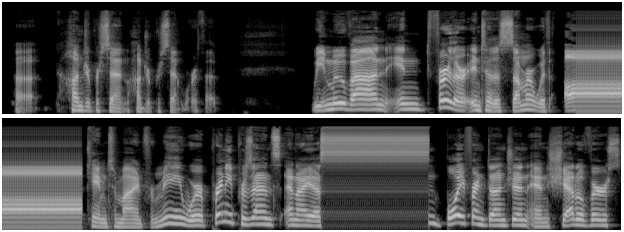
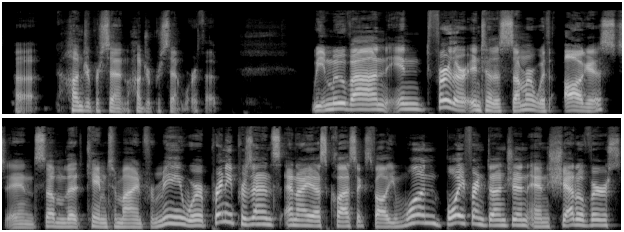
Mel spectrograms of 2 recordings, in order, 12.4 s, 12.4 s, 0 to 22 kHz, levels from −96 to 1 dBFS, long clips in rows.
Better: second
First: audio freezing; at 5.5 s for 1.5 s and at 9.5 s for 1 s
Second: none

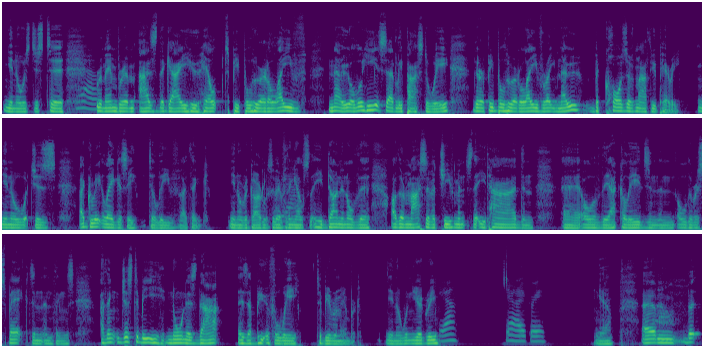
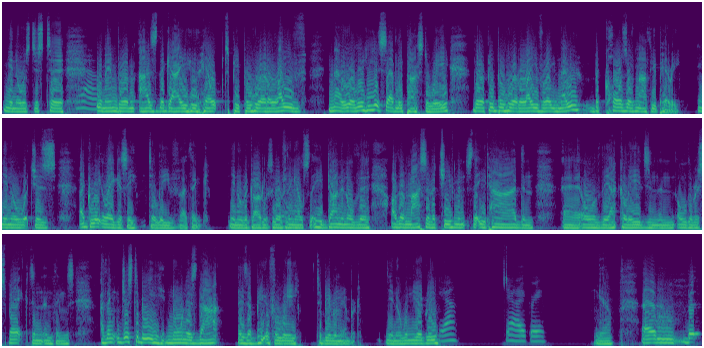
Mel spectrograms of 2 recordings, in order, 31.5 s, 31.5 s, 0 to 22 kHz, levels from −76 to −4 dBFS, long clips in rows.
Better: first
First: none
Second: distortion; heavy; 25% of the sound clipped

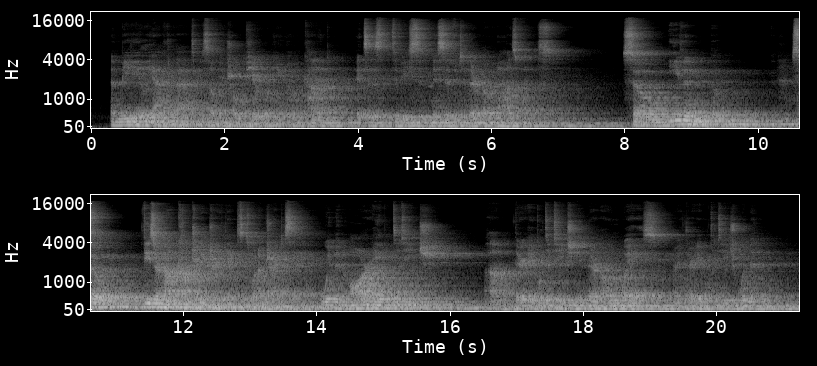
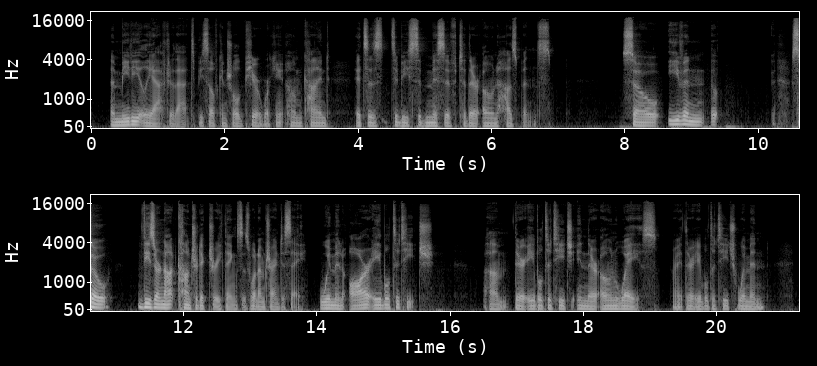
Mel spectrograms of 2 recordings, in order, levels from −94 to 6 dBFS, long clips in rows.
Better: second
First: room echo; strong; dies away in 3 s // off-mic speech; far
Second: none

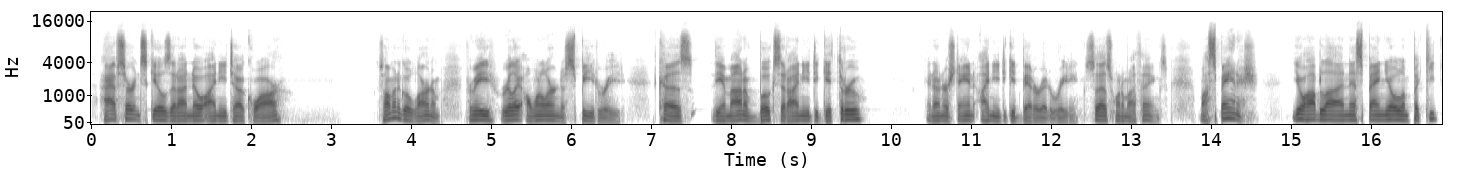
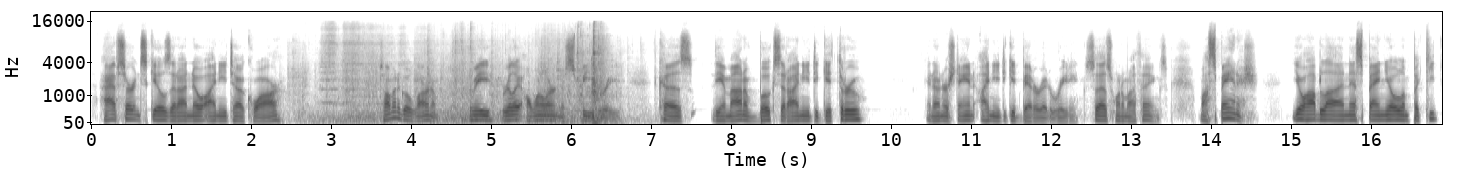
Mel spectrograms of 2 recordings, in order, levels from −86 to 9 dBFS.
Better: first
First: none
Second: door banging; noticeable; from 3 to 6.5 s; peak level with the speech

